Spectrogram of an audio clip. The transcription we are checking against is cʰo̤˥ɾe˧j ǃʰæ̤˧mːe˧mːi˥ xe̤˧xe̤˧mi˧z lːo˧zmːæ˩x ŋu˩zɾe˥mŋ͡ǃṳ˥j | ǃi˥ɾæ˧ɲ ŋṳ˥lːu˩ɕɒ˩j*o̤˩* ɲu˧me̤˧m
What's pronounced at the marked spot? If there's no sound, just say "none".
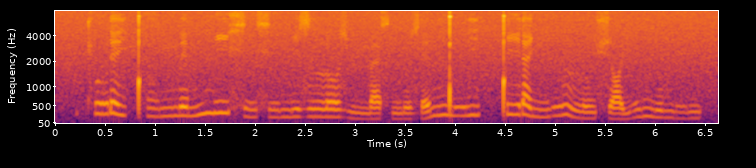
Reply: o̤˥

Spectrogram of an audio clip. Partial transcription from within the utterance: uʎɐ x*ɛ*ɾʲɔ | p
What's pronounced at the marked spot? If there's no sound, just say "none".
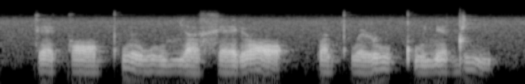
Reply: ɛ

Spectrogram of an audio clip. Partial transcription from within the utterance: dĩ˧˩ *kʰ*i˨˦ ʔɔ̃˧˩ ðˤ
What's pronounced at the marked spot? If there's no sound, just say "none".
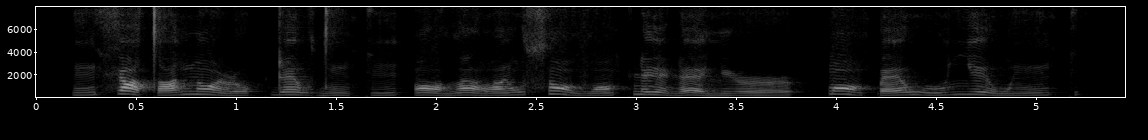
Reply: k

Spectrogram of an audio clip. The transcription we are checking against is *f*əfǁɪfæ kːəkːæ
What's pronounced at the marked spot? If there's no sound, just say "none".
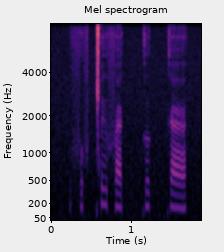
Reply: f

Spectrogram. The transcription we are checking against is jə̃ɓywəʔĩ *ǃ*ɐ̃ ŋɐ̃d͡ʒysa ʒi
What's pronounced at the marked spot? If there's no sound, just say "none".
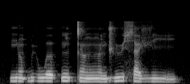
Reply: t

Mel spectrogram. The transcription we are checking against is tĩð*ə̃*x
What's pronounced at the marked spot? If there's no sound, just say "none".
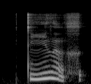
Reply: ə̃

